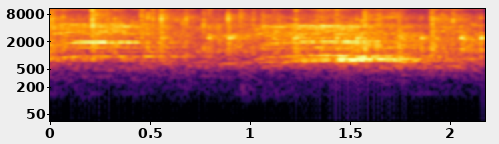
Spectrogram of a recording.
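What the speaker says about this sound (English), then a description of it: "Storm is clapping it up" Bench applause at a women's community college basketball game after a missed free throw, a steady wash of clapping in an indoor gym, moderate and continuous with faint crowd murmur.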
